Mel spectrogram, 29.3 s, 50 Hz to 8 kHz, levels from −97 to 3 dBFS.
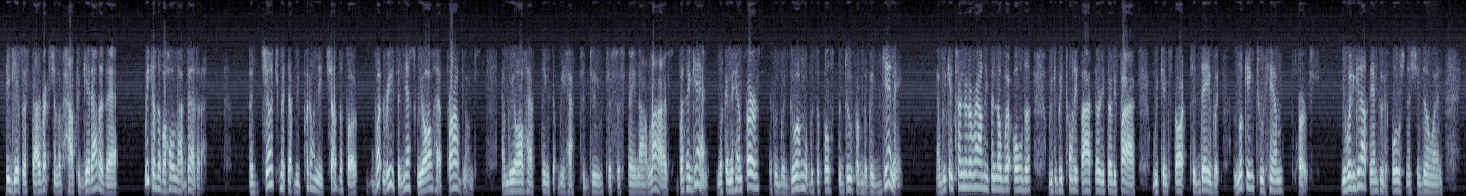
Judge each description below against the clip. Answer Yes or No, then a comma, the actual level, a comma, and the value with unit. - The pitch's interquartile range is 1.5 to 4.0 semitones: No, wide, 5.5 semitones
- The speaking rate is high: Yes, fast, 210 wpm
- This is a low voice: No, medium, 145 Hz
